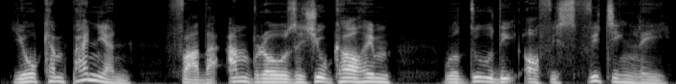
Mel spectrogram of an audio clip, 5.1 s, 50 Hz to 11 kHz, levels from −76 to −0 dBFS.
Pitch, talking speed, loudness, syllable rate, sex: 135 Hz, 155 wpm, -18 LUFS, 5.1 syllables/s, male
